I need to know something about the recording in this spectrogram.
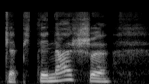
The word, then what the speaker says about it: Capitanal: peut-être vous connaissez l'édifice capitanal qui a donné son nom. En fait, c'est un chef Innu, euh, ami des Français. Selon la prononciation, il faudrait même dire Capitainache.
